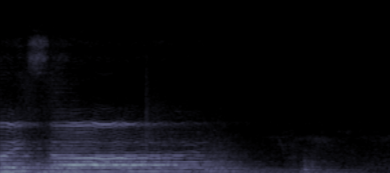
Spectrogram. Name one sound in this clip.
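A young woman sings a long note through a microphone and loudspeaker in an echoing hall.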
